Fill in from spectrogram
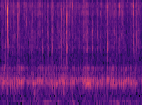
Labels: {"label": "ambient", "recorder": "HydroMoth"}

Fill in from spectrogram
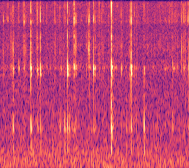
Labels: {"label": "ambient", "recorder": "HydroMoth"}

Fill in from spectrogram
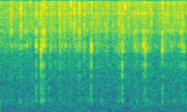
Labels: {"label": "ambient", "recorder": "HydroMoth"}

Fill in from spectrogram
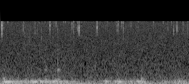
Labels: {"label": "anthrophony, boat engine", "recorder": "SoundTrap 300"}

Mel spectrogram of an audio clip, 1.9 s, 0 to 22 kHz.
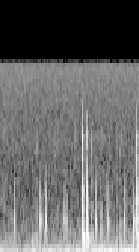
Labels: {"label": "biophony, knock croak", "recorder": "SoundTrap 300"}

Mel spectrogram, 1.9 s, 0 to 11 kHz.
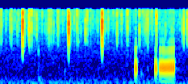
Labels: {"label": "biophony, knock croak", "recorder": "SoundTrap 300"}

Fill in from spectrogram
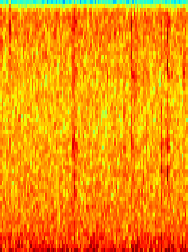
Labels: {"label": "ambient", "recorder": "HydroMoth"}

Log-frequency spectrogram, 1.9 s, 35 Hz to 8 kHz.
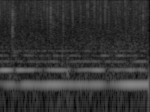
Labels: {"label": "biophony, midshipman", "recorder": "SoundTrap 500"}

